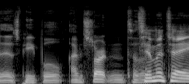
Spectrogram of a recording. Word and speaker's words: Timothée: Timothée is actually how you say his name correctly. It's not Timothy. It's not Timothy? It's He's Timothy? French. It's Timothée.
